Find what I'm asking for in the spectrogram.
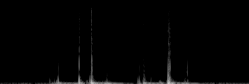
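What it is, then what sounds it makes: Silicone ear model being scratched. A hooked metal dental tool scratches inside the ear canal of a white translucent silicone ear model made of soft solid rubber. The result is a series of short, dull, low-pitched scratches and thumps with bursts of bright rasp, in a quiet space.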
